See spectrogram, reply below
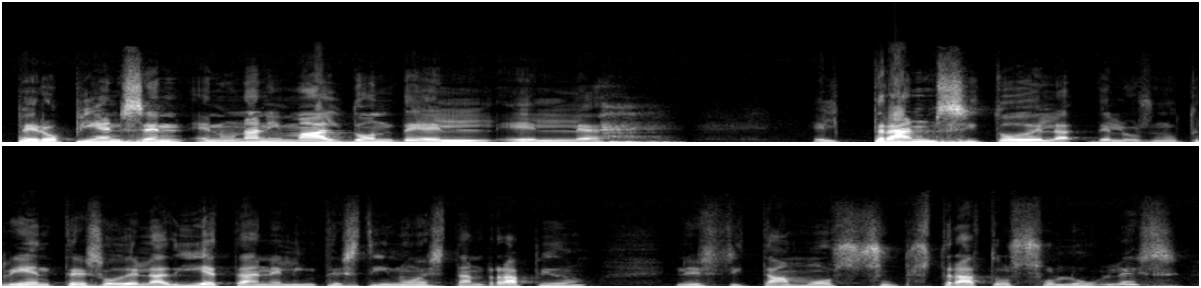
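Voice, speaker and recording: This middle-aged Colombian lecturer sounds animated yet keeps a measured pace, with a medium-pitched voice and a Colombian Spanish accent. In a conference hall she explains poultry nutrition slides, frequently filling with "eh" and starting over.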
